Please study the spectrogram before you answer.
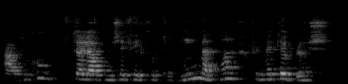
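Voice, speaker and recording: A chatty woman talks through her makeup, pausing to check product names and show viewers each step. Her voice is bright and sits a little high. She sounds roomy and distant, as if caught from across the room. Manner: chatty, thinks aloud while showing products. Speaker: makeup vlogger. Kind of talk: casual makeup tutorial chat. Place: indoors at home, husband filming. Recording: echoey room from far off.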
